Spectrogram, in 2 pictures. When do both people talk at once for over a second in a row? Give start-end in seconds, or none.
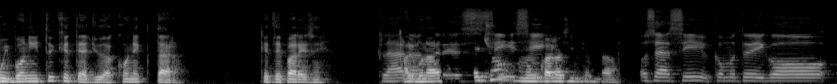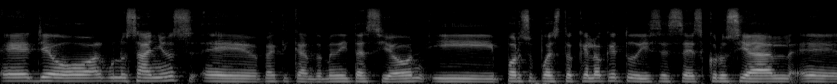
4.0-5.5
